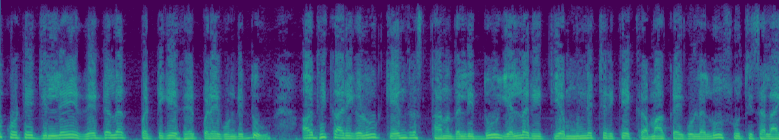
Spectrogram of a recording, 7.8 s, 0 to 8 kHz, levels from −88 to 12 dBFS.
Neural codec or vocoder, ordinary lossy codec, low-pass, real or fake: none; Opus, 24 kbps; 7.2 kHz; real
